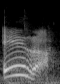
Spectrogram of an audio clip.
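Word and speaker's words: Éire: Um, in Ireland it's era, which is very interesting.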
